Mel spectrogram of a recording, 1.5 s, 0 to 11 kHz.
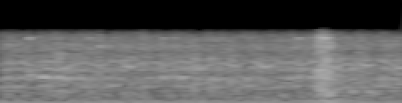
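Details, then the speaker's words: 1976 Yamaha YZ80 bottom end bought used on eBay, spun over for testing before splitting the case: a steady whir and a soft click at the shift, with no grinding. The gearbox shifts cleanly. "and fifth gear so that's one down and four up so now we're in fifth gear and we are flying down the road if everything was put together"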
